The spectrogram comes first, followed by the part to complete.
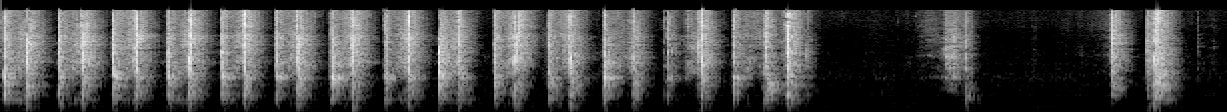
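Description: A deck of tarot cards shuffled by hand: a fast, even run of card slaps, about six a second, that stops about four seconds in. Two single card snaps follow near the end.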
